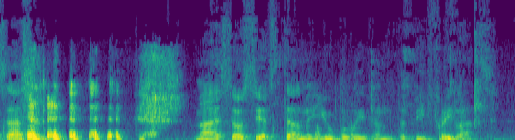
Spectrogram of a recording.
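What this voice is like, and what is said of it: Weak put-on Russian accent. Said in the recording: “Is he doing a good Russian accent? ... No, of course not.”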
